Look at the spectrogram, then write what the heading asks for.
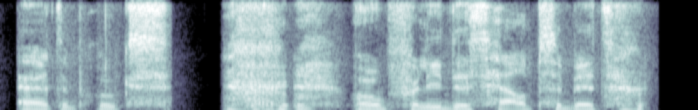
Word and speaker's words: Uijtdebroeks: of journalists and fans here is the pronunciation of my name Keon ER Brooks hopefully this helps a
